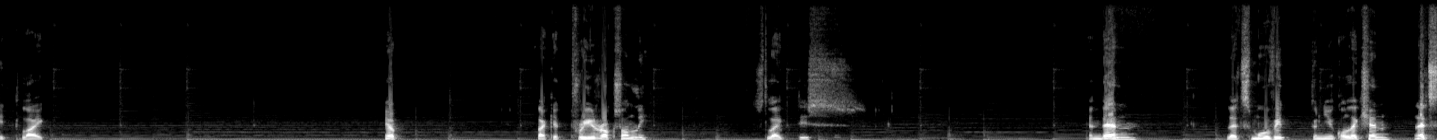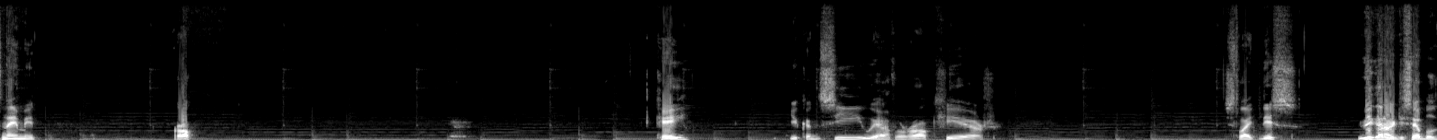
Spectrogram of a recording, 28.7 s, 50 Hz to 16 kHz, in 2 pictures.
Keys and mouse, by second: 1.6 click, 12.3 m, 16.1 k, 16.6 BackSpace, 21.8 g, 22.2 x, 23.2-24.5 drag, 24.5 g, 24.9 x, 25.9 click, 27.0 `.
